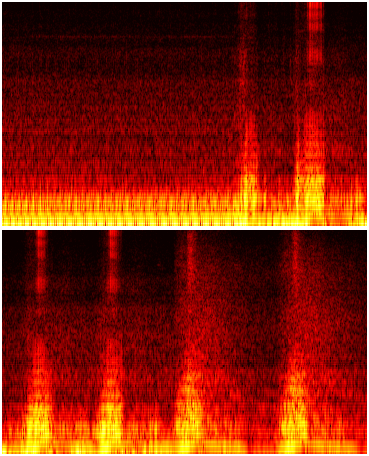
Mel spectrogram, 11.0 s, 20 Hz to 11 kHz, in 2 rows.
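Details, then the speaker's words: Mk1 Mazda MX-5 Miata with new custom 2.5-inch stainless Profusion catback, no center resonator, smaller back box: deep even idle then clean throttle blips rising and falling, slight rasp on top; deep and pretty good, engine healthy. "Just a little bit of rasp. Other than that, it's deep and pretty good."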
